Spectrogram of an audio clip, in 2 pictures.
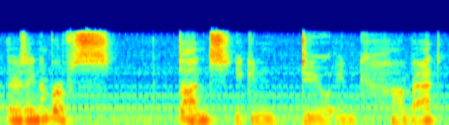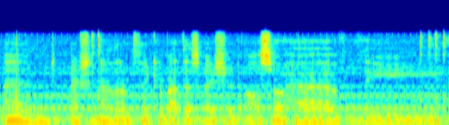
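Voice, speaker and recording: A man casually rambling through tabletop game rules, haltingly, often trailing off and correcting himself. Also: low voice. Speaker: host. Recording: clear steady background noise.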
